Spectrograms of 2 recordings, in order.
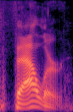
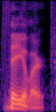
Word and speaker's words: Thaler: US Copyright Office, the guy said it's actually pronounced Thaler, not Thaler. So if you were pronouncing it Thaler, you're wrong, which I was wrong. It's Thaler.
